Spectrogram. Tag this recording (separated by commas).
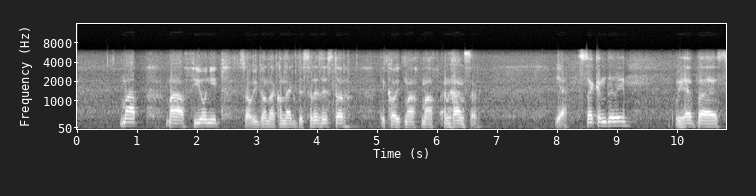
Speech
